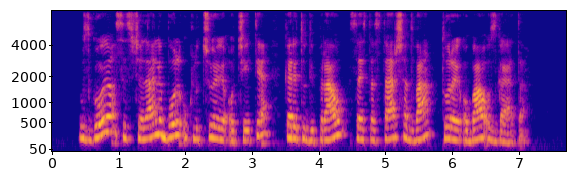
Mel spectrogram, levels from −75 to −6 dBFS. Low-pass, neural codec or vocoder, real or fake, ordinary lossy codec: none; none; real; none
